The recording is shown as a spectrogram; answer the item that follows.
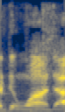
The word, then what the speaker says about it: DeWanda: She doesn't even if you go watch that movie, and every scene that Kevin Hart and Deanna Wise are in together, is it Deanna or DeWanda? I think I'm saying her name right. I think it's DeWanda Wise. I'm sorry, I'm saying her name. I've been saying Deanna.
